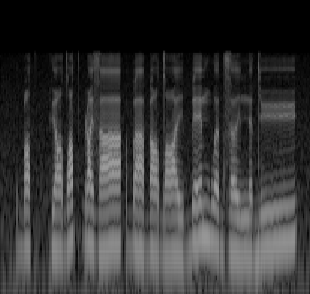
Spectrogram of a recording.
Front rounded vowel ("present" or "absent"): present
